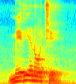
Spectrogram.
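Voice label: "MEDIANOCHE", Spanish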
